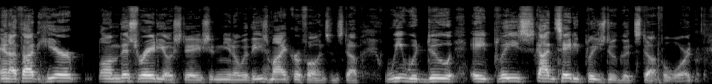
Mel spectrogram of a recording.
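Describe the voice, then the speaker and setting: The man talks fairly quickly, and the background is quiet. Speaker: radio host. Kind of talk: casual vlog chat. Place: studio.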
